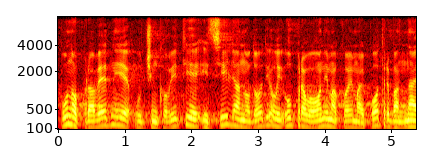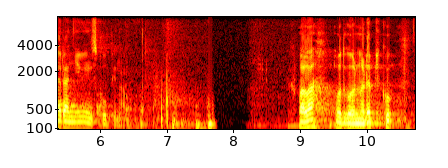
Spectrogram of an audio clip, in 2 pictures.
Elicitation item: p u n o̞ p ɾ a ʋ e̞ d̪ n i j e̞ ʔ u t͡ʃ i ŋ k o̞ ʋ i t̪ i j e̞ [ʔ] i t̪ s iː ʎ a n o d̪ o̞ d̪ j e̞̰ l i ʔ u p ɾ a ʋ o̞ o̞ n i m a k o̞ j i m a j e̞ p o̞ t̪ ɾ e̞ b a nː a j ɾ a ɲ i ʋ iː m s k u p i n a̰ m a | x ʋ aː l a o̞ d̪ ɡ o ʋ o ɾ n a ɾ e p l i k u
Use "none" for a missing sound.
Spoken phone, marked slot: ʔ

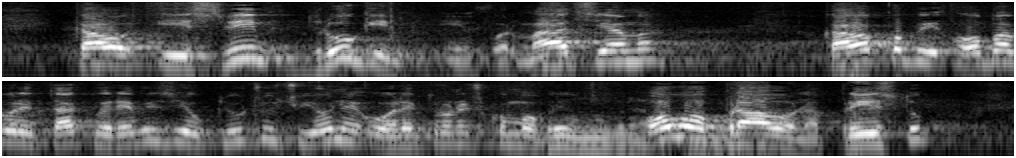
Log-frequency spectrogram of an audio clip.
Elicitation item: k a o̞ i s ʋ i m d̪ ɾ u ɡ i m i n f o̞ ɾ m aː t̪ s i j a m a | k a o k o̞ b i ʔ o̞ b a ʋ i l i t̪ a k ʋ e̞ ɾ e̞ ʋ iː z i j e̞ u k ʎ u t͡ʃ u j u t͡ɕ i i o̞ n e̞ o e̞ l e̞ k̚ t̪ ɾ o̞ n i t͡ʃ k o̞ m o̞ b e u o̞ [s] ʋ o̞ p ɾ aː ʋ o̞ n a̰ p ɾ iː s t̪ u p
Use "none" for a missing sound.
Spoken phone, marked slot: none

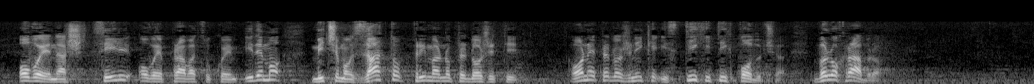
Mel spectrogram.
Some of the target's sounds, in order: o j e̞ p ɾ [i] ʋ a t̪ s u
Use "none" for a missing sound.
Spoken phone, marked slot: a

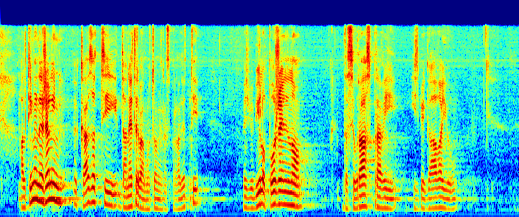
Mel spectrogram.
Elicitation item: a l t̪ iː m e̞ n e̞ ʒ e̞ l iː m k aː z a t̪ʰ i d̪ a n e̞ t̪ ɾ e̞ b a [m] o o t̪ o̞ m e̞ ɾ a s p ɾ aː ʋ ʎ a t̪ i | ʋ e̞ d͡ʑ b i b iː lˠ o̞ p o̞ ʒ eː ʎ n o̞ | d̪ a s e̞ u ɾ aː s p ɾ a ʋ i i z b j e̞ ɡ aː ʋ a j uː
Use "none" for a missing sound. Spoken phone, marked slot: m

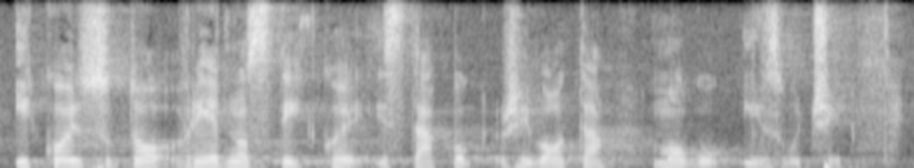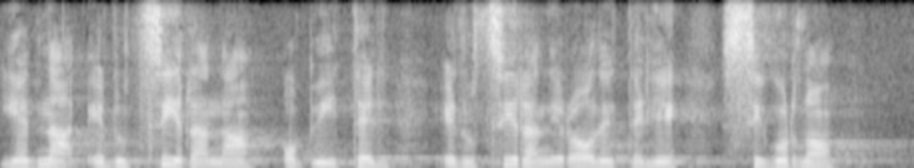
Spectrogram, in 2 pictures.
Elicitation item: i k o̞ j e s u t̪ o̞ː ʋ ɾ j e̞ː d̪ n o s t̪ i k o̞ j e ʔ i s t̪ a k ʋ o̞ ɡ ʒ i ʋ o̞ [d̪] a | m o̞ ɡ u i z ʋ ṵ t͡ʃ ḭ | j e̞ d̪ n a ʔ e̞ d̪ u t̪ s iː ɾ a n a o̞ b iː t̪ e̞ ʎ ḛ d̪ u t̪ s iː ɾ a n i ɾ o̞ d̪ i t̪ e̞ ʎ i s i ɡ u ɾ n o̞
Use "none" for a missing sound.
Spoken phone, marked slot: t̪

